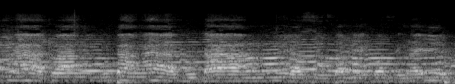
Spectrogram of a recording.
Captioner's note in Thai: ปรบมือ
